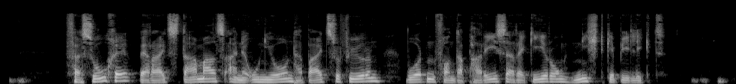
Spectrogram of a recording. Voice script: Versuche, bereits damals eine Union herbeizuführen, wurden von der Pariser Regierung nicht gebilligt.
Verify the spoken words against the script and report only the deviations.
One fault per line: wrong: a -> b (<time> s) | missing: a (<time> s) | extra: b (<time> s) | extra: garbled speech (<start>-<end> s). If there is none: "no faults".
no faults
